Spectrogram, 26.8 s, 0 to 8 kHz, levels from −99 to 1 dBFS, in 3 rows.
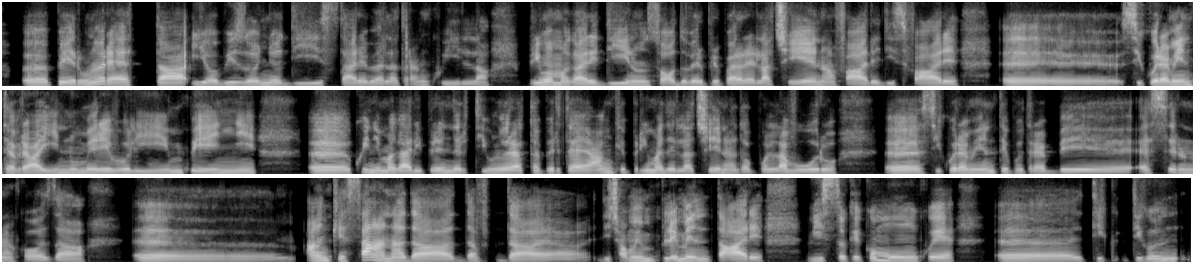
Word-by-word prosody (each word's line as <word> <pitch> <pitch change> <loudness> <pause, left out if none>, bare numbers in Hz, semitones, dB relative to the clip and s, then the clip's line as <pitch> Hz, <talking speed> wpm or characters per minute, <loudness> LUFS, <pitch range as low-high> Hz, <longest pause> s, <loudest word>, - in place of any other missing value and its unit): uhm, 185 -1 0
per 195 -2 0
un'oretta 200 -1 +2
io 205 -2 -3
ho - - -3
bisogno 190 -1 -2
di 165 0 -8
stare 165 0 -1
bella 165 0 -4
tranquilla. 160 0 -9 0.3
Prima 180 +1 +1
magari 170 0 +2
di, 165 +2 -2
non 165 -1 -2
so, 160 +1 0
dover 170 +1 -3
preparare 170 -1 -1
la 165 - +1
cena, 165 0 +2
fare, 160 +1 +1
disfare, 160 +1 0 0.3
ehm 160 -1 -1
sicuramente 175 -1 +4
avrai 160 -1 +2
innumerevoli 170 -1 -1
impegni. 170 0 -1 0.4
Ehm, 180 -1 +3
quindi 205 -4 -4
magari, 185 -2 +1
prenderti 175 -2 -4
un'oretta 185 +1 0
per 185 -1 -6
te 190 - -2
anche 170 0 0
prima 190 +3 -3
della 170 -1 -2
cena, 165 -2 -1
dopo 160 0 -8
il - - -3
lavoro, 165 -5 -1 0.4
ehm, 170 -1 +2
sicuramente 180 +2 +2
potrebbe 160 -1 -3
essere 165 0 +5
una 165 0 -6
cosa, 160 -1 -3 0.4
uhm, 150 -3 -4
anche 195 0 +1
sana 180 -6 +8
da 165 -1 +3
da 165 0 -4
f 145 - -12
da, 160 -3 -1
diciamo, 175 -4 -1
implementare, 175 -2 +2 0.3
visto 195 -1 +4
che 175 0 -4
comunque, 175 -4 0 0.3
ehm, 165 -2 -1
ti 195 - -9
c - - -28
ti 215 - -8
con 195 -1 -2
170 Hz, 140 wpm, -25 LUFS, 160-180 Hz, 0.4 s, sana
